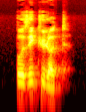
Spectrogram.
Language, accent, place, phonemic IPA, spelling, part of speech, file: French, France, Lyon, /po.ze ky.lɔt/, poser culotte, verb, LL-Q150 (fra)-poser culotte.wav
- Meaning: to cover one's feet (to lower one's garment in order to defecate)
